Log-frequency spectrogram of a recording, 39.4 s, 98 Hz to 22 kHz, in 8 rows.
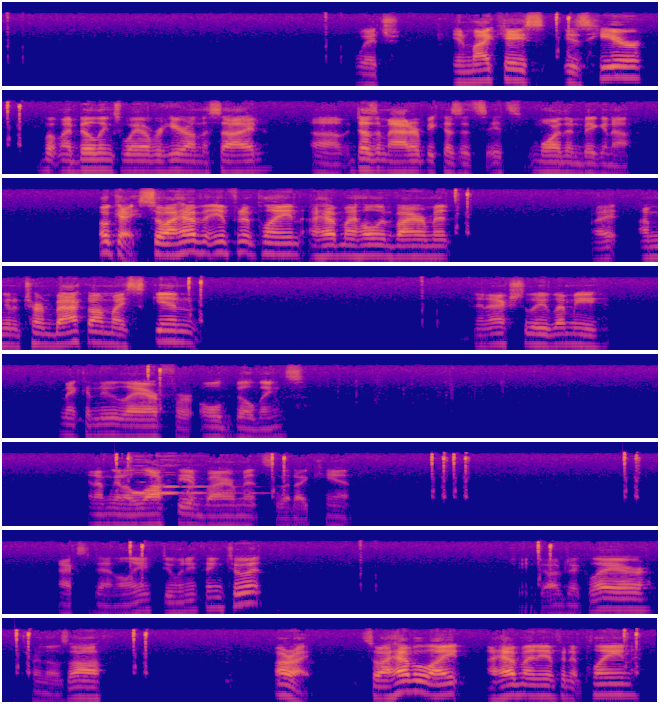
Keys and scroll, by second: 23.4 Return.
